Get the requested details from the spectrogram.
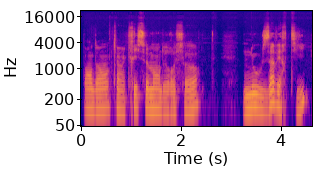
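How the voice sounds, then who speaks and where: A man's voice: mid-range voice, takes it slowly, warm tone, no room sound. A man with a French accent reading a dictation to schoolchildren, repeating each phrase and saying the punctuation aloud. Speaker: teacher giving a dictation.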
